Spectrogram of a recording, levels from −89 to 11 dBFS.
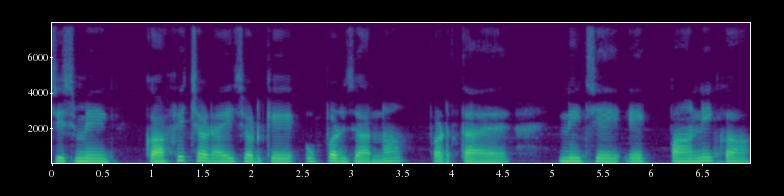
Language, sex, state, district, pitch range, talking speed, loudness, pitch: Hindi, female, Rajasthan, Jaipur, 170-185 Hz, 120 wpm, -19 LUFS, 175 Hz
